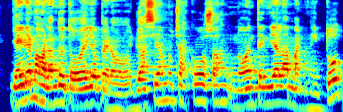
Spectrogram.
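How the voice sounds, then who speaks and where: Fairly high-pitched male speech with noticeable background noise and audible echo in the room. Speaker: podcast host. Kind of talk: monologue.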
